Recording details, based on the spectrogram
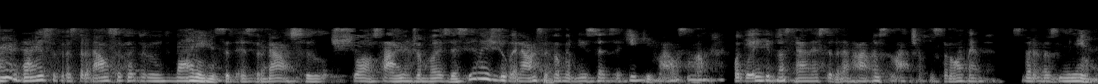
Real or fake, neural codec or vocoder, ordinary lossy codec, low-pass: fake; codec, 16 kHz, 1 kbps, FreqCodec, larger model; MP3, 24 kbps; 5.4 kHz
